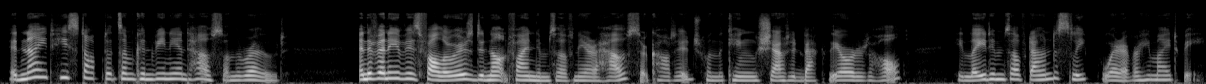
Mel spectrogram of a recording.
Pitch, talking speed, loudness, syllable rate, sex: 215 Hz, 225 wpm, -21 LUFS, 5.6 syllables/s, female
